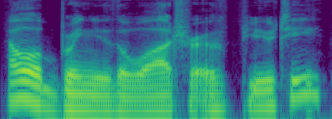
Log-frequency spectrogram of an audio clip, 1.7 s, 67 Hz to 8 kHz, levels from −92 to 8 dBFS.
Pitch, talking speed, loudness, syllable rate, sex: 110 Hz, 290 wpm, -17 LUFS, 6.4 syllables/s, male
